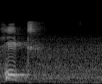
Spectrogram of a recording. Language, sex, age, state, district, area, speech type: Sindhi, female, 60+, Maharashtra, Mumbai Suburban, urban, read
